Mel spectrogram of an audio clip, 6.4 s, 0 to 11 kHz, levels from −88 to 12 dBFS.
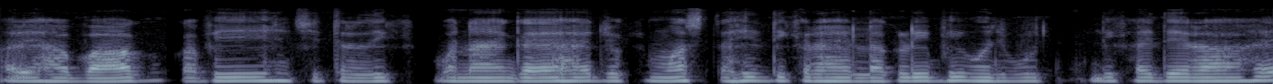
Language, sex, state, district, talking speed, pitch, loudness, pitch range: Hindi, male, Chhattisgarh, Kabirdham, 205 wpm, 140 Hz, -30 LUFS, 135-140 Hz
